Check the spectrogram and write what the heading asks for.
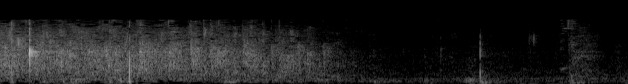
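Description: A crowd applauds with dense, steady clapping that gradually thins and fades over a few seconds, leaving only a few scattered claps and faint room noise at the end.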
